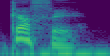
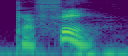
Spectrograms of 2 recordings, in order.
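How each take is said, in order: First: The stress is on the first syllable. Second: The stress is on the last syllable. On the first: The speaker calls it wrong. "and not" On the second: The speaker calls it right. "we emphasize the E vowel as it has an accent on it"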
